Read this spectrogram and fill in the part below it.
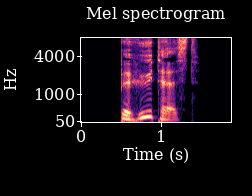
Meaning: inflection of behüten: 1. second-person singular present 2. second-person singular subjunctive I
- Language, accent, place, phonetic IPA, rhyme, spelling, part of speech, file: German, Germany, Berlin, [bəˈhyːtəst], -yːtəst, behütest, verb, De-behütest.ogg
